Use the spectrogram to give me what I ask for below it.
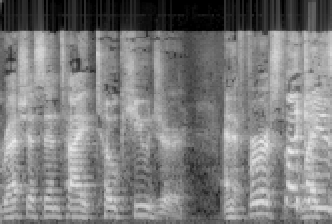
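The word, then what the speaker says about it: ToQger: like two q and then G but it's pronounced toer but anyway um it's going to be begin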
